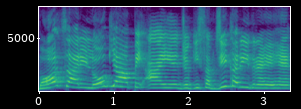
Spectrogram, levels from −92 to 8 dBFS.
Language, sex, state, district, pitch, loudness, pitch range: Hindi, female, Bihar, Araria, 335 Hz, -15 LUFS, 315-415 Hz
